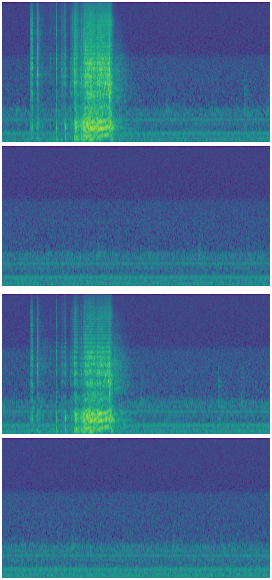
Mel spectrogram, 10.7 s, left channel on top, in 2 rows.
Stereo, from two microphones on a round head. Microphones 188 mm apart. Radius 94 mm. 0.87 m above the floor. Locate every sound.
0.6 s a squeak: 35° left (ahead or behind), 0.7 m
